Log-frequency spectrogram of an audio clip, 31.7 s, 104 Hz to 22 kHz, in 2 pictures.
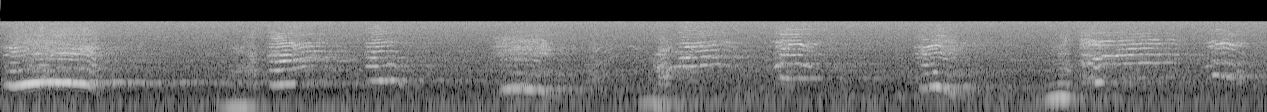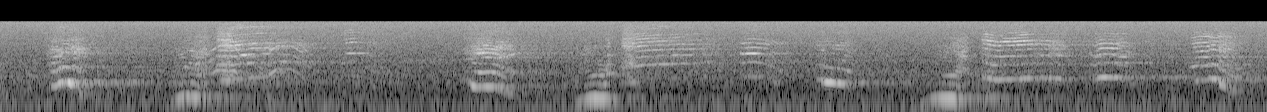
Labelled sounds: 0.0	1.2	humpback whale, 1.2 to 2.4 kHz
3.3	4.3	humpback whale, 0.80 to 4.5 kHz
4.6	5.0	humpback whale, 1.7 to 3.1 kHz
6.3	6.7	humpback whale, 2.0 to 2.3 kHz
8.3	10.2	humpback whale, 0.80 to 5.5 kHz
10.7	11.8	humpback whale, 1.6 to 4.4 kHz
13.5	14.7	humpback whale, 0.99 to 4.8 kHz
15.1	15.6	humpback whale, 0.93 to 3.0 kHz
16.4	17.0	humpback whale, 0.80 to 3.3 kHz
18.5	19.6	humpback whale, 0.93 to 6.3 kHz
20.1	20.5	humpback whale, 1.7 to 3.0 kHz
21.7	22.4	humpback whale, 1.3 to 2.2 kHz
23.6	25.5	humpback whale, 0.83 to 5.6 kHz
26.0	26.5	humpback whale, 0.80 to 2.6 kHz
28.1	29.0	humpback whale, 0.93 to 4.8 kHz
29.5	29.9	humpback whale, 1.1 to 2.8 kHz
30.7	31.2	humpback whale, 1.8 to 4.0 kHz

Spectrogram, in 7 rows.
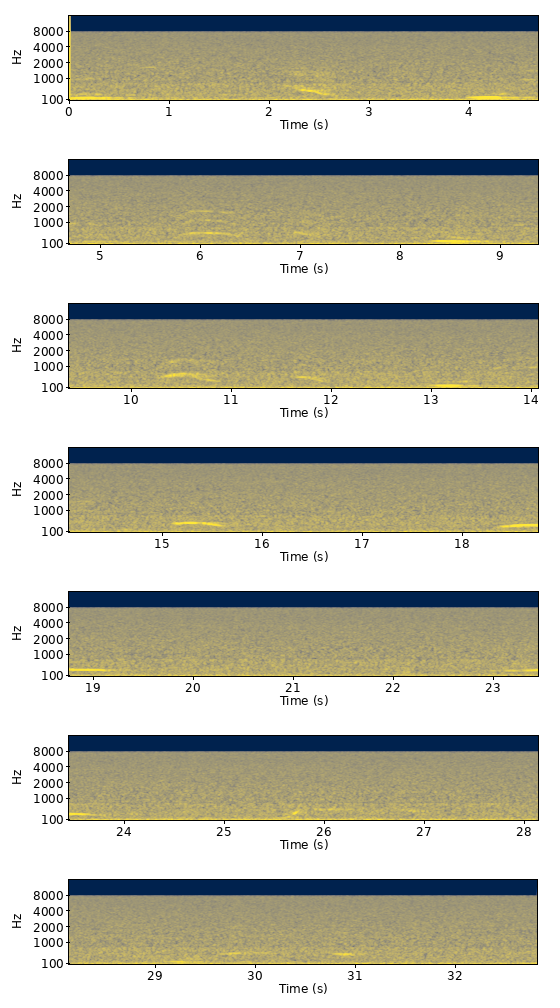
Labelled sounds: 5.9	6.2	humpback whale, 1.5 to 1.7 kHz

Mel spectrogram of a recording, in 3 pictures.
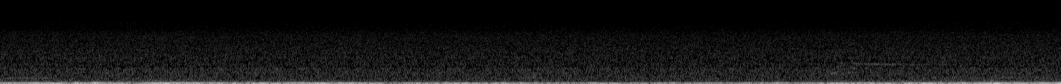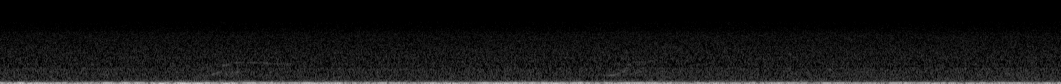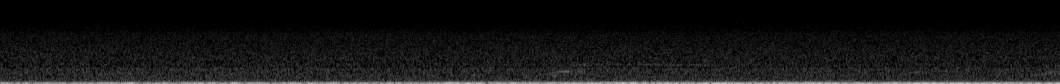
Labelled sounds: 8.5	8.8	humpback whale, 0.90 to 1.0 kHz

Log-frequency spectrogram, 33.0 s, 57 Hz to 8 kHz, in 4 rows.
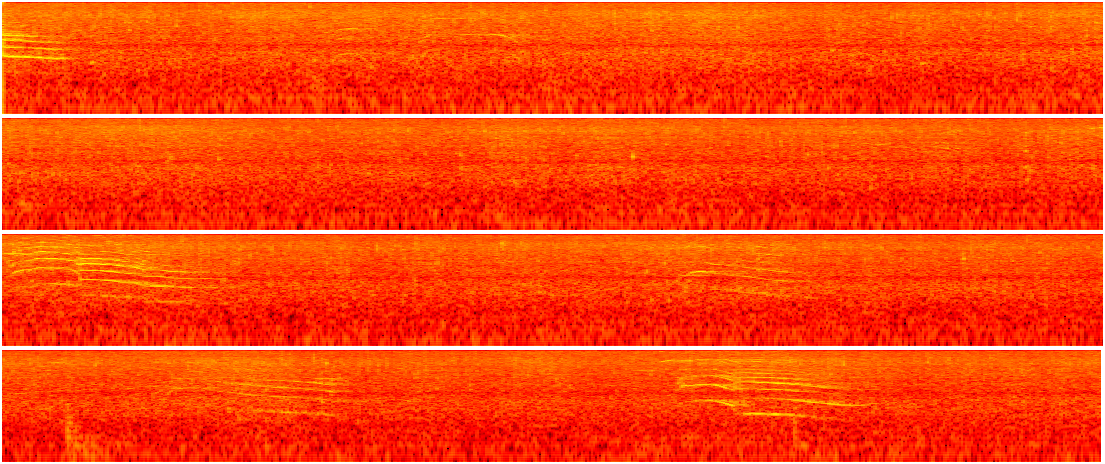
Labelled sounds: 2.4	2.7	killer whale, Bigg's (transient), 2.2 to 2.5 kHz
3.3	3.9	killer whale, Bigg's (transient), 1.4 to 2.0 kHz
16.5	18.1	killer whale, Bigg's (transient), 0.78 to 6.4 kHz
21.5	22.5	killer whale, Bigg's (transient), 0.94 to 7.8 kHz
26.4	27.4	killer whale, Bigg's (transient), 0.91 to 2.2 kHz
29.7	31.2	killer whale, Bigg's (transient), 0.78 to 5.8 kHz

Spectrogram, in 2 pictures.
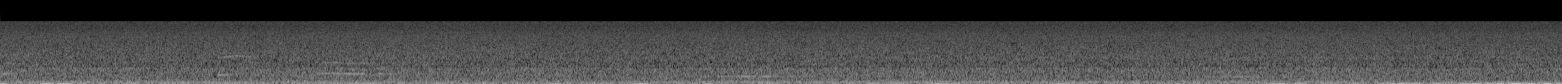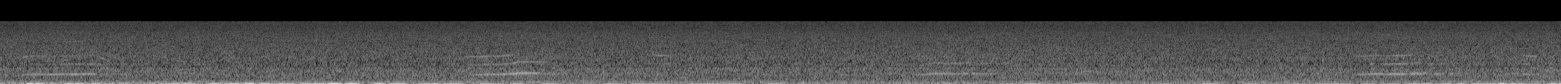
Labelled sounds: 2.2	2.5	humpback whale, 1.3 to 1.5 kHz
15.8	16.5	humpback whale, 1.3 to 2.9 kHz
20.3	21.1	humpback whale, 0.93 to 1.5 kHz
29.2	29.8	humpback whale, 0.93 to 1.6 kHz

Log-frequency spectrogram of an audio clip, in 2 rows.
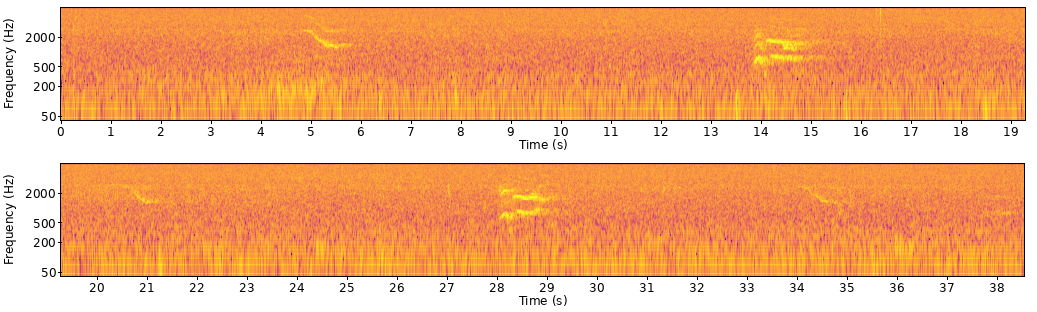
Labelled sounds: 4.8	6.1	killer whale, Bigg's (transient), Gulf of Alaska transient, 1.1 to 5.7 kHz
13.7	15.7	killer whale, Bigg's (transient), Gulf of Alaska transient, 0.23 to 2.5 kHz
20.1	21.4	killer whale, Bigg's (transient), Gulf of Alaska transient, 1.2 to 3.0 kHz
27.9	29.4	killer whale, Bigg's (transient), Gulf of Alaska transient, 0.42 to 3.2 kHz
33.9	35.2	killer whale, Bigg's (transient), Gulf of Alaska transient, 1.1 to 2.9 kHz

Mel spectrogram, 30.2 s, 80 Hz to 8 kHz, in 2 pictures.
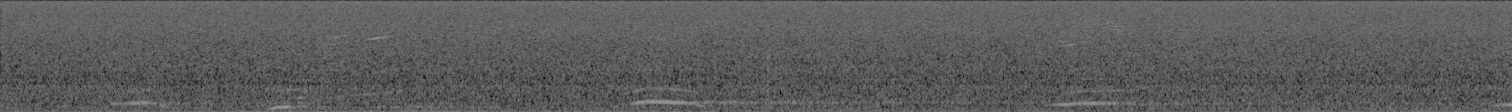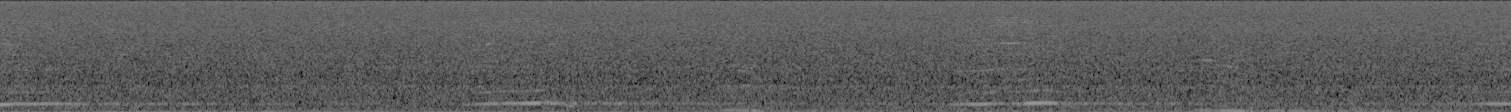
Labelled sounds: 3.7	4.0	humpback whale, 2.7 to 3.0 kHz
25.1	25.3	humpback whale, 2.4 to 2.5 kHz

